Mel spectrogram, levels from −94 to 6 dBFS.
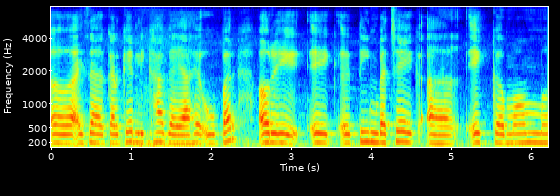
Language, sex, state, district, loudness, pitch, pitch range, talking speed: Hindi, female, Haryana, Rohtak, -17 LUFS, 190 Hz, 185-195 Hz, 145 wpm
